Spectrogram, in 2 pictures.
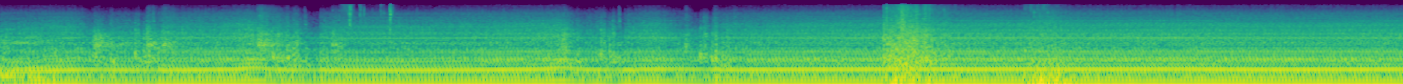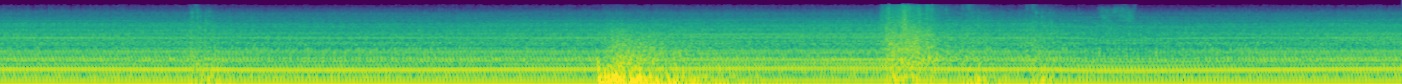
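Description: A vehicle engine hums steadily as it drives over rough ground.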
